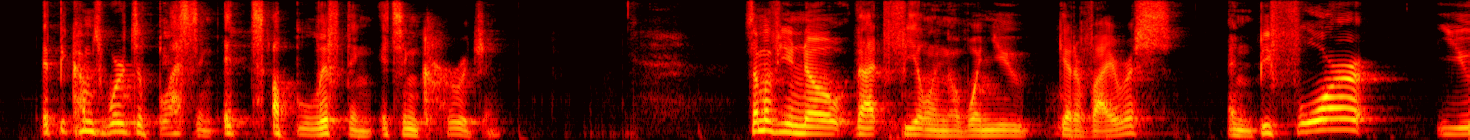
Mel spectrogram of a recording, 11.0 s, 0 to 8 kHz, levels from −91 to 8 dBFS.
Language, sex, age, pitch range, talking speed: English, male, 30-49, 125-165 Hz, 130 wpm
